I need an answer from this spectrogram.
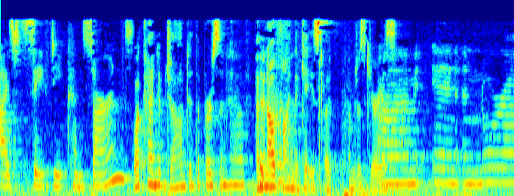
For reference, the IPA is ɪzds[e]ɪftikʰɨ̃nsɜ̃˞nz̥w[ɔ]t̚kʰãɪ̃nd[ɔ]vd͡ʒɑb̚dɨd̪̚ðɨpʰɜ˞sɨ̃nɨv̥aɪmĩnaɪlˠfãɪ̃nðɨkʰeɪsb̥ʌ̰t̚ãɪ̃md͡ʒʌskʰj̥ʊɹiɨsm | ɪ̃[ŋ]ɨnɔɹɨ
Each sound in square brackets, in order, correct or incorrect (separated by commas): correct, incorrect, incorrect, incorrect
